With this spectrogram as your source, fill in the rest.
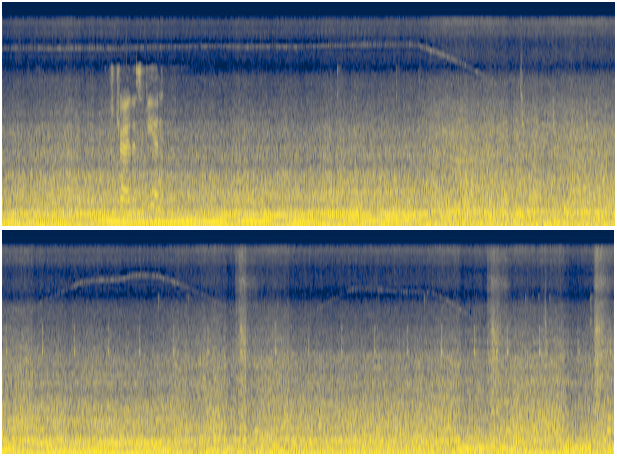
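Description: A truck's diesel engine drones steadily, with its pitch shifting as it changes gear.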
